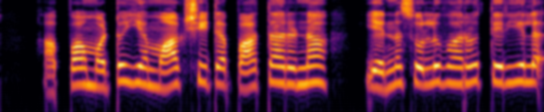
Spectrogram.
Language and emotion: Tamil, fearful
